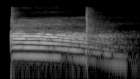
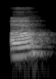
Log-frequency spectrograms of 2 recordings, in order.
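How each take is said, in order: First: The vowel is held about twice as long. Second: The vowel is held only briefly. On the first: "the long vowel is twice as long" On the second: "The short vowel is a"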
